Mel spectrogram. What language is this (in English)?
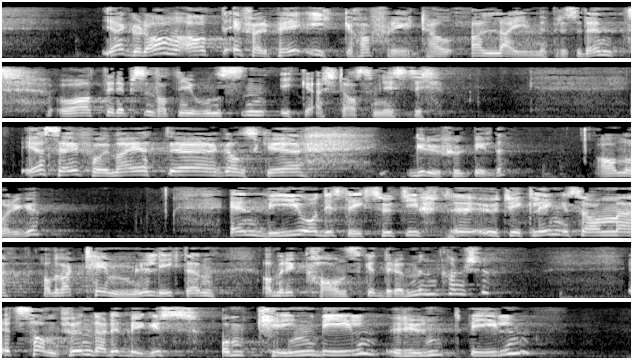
Norwegian Bokmål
